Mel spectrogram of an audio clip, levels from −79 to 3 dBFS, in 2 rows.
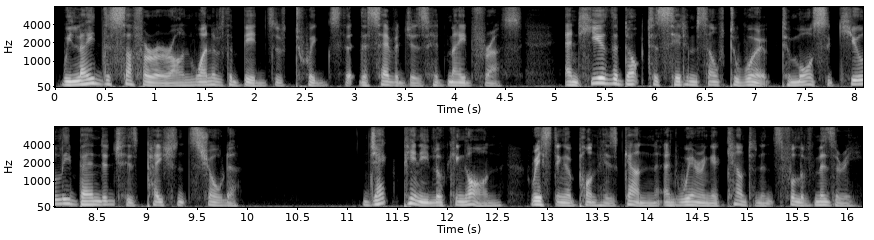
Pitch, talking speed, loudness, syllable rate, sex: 110 Hz, 180 wpm, -22 LUFS, 5.2 syllables/s, male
